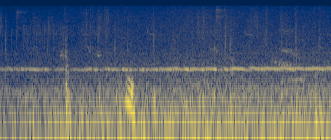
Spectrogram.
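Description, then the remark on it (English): A pigeon carrying a whistle, just launched, flies off into the wind. Its thin, steady whistling tone holds at a constant pitch throughout, fairly faint, over a soft outdoor hiss with a couple of brief chirps. “But of course they did come back, carrying their whistles behind them.”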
